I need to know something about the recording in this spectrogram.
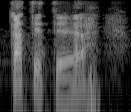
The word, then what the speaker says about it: cateter: por todo mundo tá o certo ainda que dou os nossos ouvidos ainda que seja incomum o certo é que se diga cateter ureter e maeter as três sem acento as três oxítonas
